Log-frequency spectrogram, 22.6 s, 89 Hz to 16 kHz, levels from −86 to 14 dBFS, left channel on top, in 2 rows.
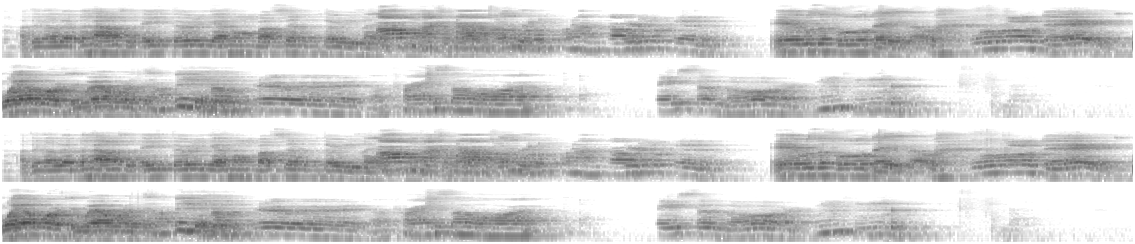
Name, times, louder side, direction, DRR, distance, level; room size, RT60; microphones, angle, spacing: voice 1, 0.2-5.3 7.7-9.8 11.3-13.6, right 1 dB, 20° right, -3 dB, 1.1 m, -31 dB
voice 2, 3.7-5.4 5.7-6.4 12.3-12.4 12.8-12.9 15.0-16.6, equal, 40° left, -3 dB, 2.5 m, -34 dB
voice 3, 4.9-5.8 6.2-7.1 9.7-11.2 13.4-14.9 17.9-20.3, left 1 dB, 10° left, -3 dB, 2.0 m, -37 dB
9.1 x 8.1 x 2.5 m, 0.89 s
head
